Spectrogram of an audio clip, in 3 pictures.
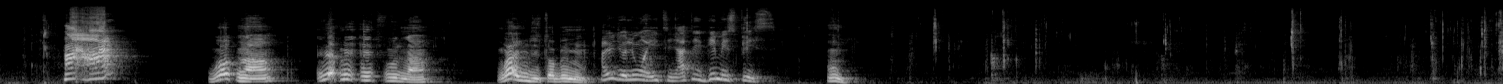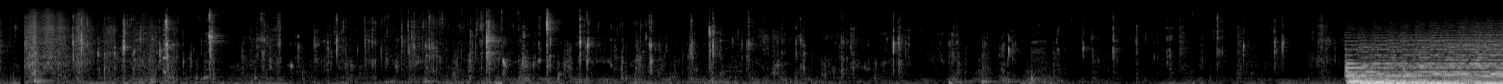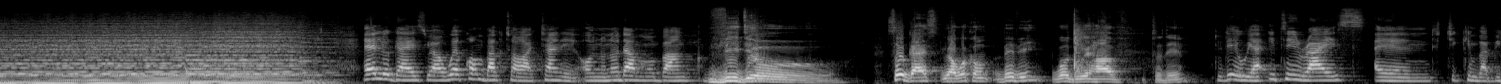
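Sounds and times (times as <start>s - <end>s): biting and crunching chicken: 0.0s - 2.1s, 7.8s - 28.5s.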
